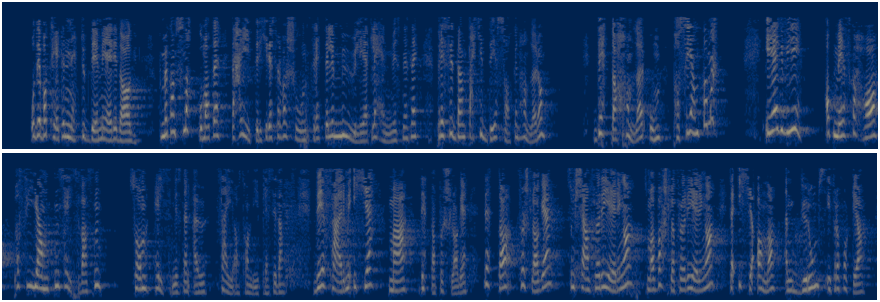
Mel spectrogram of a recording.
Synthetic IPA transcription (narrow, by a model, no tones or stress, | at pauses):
ʔɔd̪ɛbɑt̪ʰeːʈənɛt̪ːʊp̚d̪ɛmɛeːɾɪd̪ɑːɡmɛkɑnsnɑkːəɔmɑt̪̚d̪ɛd̪̥ɛhæɪt̪əɾɪçːəɾɛsæɾʋɑʂuːnsɾɛt̪ːɛlːəɾmʉːlɪheːt̪ləɦɛnːʋiːsnɪsnɪŋpʰɾɛsɪd̪ɛnt̪d̪æɾɪçːəd̪ɛsɑːkənɦɑnd̪lɑɾɔm | d̪ɛt̪ːəhɑnd̪ləɾɔmpʰɑsɪɛnt̪ɑnə | ɛɡʋɪl | ɑt̪mɛskɑhɑːpʰɑsɪɛnt̪nshɛlsəʋeːsn̩ | sɔmhɛlsəmɪnɪst̪əɳɑʉ | sæɪə̰ɾɑ̰t̪hɑnʋɪpʰɾɛsɪd̪ɛnt̪d̪ɛfæːɾmɛʔɪçːəmɛd̪ɛt̪ːɑfɔʂɭɑ̰ːɡə | d̪̥ɛt̪ːɑfɔʂɭɑːɡəsɔmçɛmfɾɑɾɛjeːɾɪŋɑsɔmæɾʋɑʂɭɑfɾɑɾɛjeːɾɪŋɑd̪̥ɛæɾʔɪçːəʔɑnːɑɛnɡɾʊmsɪfɾɑfɔʈːiːɑ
